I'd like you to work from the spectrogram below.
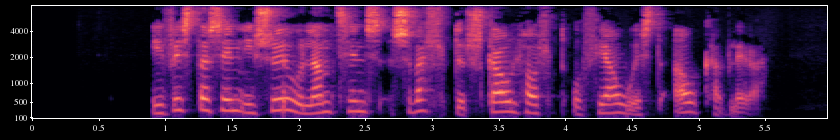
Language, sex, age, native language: Icelandic, female, 40-49, Icelandic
